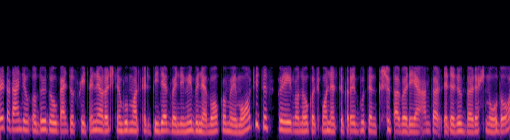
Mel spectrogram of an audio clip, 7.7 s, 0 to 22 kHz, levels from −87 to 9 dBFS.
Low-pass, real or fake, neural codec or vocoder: 3.6 kHz; fake; autoencoder, 44.1 kHz, a latent of 192 numbers a frame, MeloTTS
